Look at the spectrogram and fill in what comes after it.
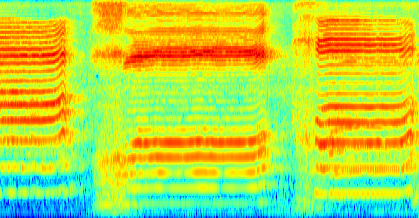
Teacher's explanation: موٹا کر کے اور خلق کے شروع سے ادا کریں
